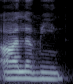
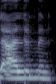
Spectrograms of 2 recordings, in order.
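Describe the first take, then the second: First: The word begins with a plain open vowel. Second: The word begins with a tight throat sound. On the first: It means the Lord of grief and sorrow. The speaker calls it wrong. "गलत जब पढ़ेंगे आलमीन, अलिफ पढ़ेंगे" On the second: It means the Lord of the worlds. The speaker calls it right. "इसको हमने आइन करना है"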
